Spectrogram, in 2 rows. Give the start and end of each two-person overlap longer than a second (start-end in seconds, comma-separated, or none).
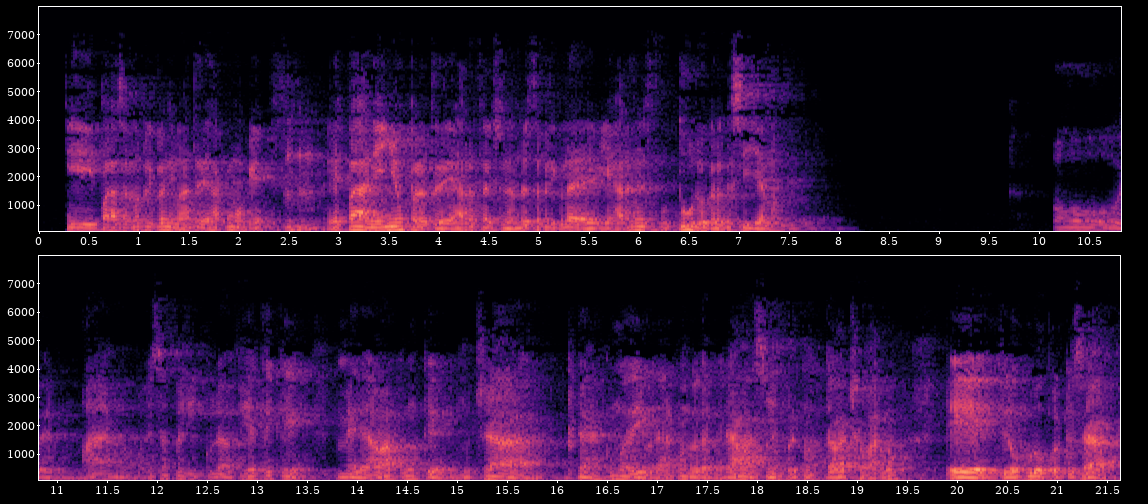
none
